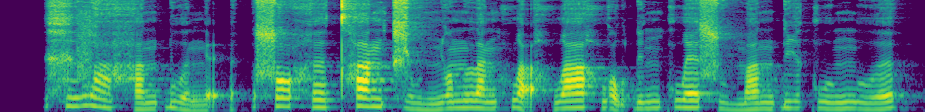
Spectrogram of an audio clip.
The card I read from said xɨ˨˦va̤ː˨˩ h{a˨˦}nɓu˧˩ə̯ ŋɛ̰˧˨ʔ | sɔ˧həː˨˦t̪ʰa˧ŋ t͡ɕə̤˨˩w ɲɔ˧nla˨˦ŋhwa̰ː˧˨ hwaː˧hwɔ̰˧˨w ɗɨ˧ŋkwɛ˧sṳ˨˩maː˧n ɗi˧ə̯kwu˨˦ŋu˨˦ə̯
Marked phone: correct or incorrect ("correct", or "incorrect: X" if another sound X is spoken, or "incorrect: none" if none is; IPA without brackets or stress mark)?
correct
